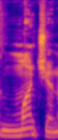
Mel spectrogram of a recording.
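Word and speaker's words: Mnuchin: TR treasury Steve is I think it's munchin I MN u c h i n how do you pronounce that Munch he's got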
